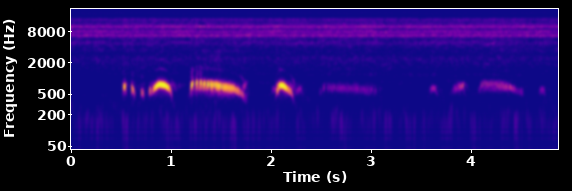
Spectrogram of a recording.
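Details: Spotted dove calling as a lure for wild doves: two short hooked notes, then a long level coo, a third hooked note, a softer drawn-out coo and a last fading coo, over a steady low rumble.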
